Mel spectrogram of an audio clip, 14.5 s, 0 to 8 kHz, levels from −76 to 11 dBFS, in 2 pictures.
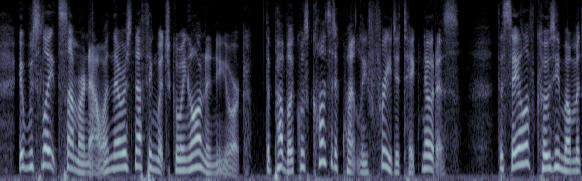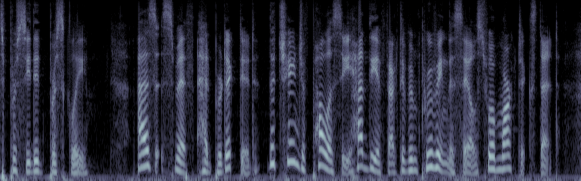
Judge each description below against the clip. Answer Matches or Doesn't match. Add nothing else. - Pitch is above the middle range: Matches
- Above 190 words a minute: Matches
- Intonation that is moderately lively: Doesn't match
